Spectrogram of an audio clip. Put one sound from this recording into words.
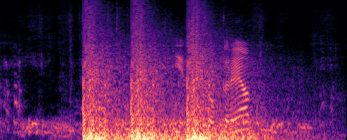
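A pigeon flaps its wings loudly.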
